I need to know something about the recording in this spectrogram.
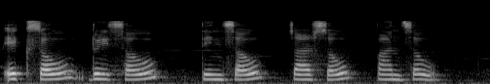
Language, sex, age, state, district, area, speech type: Nepali, female, 18-30, West Bengal, Darjeeling, rural, spontaneous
